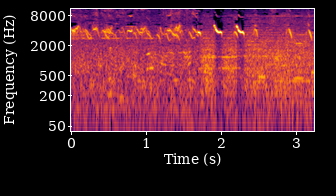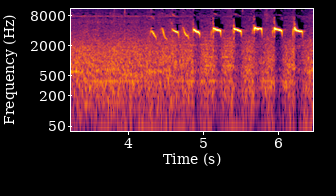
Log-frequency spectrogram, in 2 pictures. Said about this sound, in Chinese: 小小的鸭子在筐子里不停地叽叽喳喳叫着，看着周围来来往往的脚步，小黄鸭们有点惊慌失措。于是，有的在往外面挤，有的则想躲在中间。小黄鸭们叽叽喳喳的叫声吸引了不少的脚步在此停留。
